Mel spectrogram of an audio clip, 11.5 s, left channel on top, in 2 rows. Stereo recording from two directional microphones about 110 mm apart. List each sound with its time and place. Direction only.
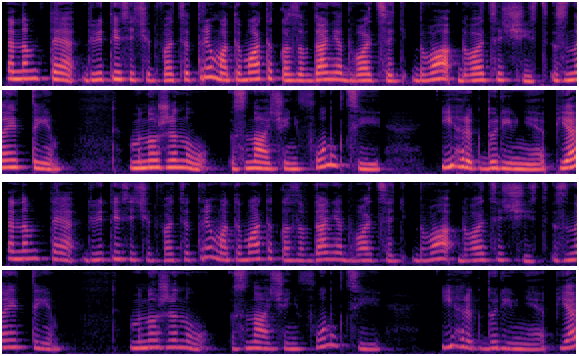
0.0 s a child's voice: 65° left (ahead or behind)
5.7 s a woman's voice: 70° left (ahead or behind)
7.0 s speech: 50° left (ahead or behind)
8.0 s a woman's voice: 65° left (ahead or behind)
9.1 s a woman's voice: 65° left (ahead or behind)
